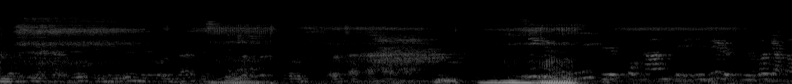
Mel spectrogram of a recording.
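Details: A Rottweiler settled on the sofa snores in deep, rumbling breaths while people talk softly nearby.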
